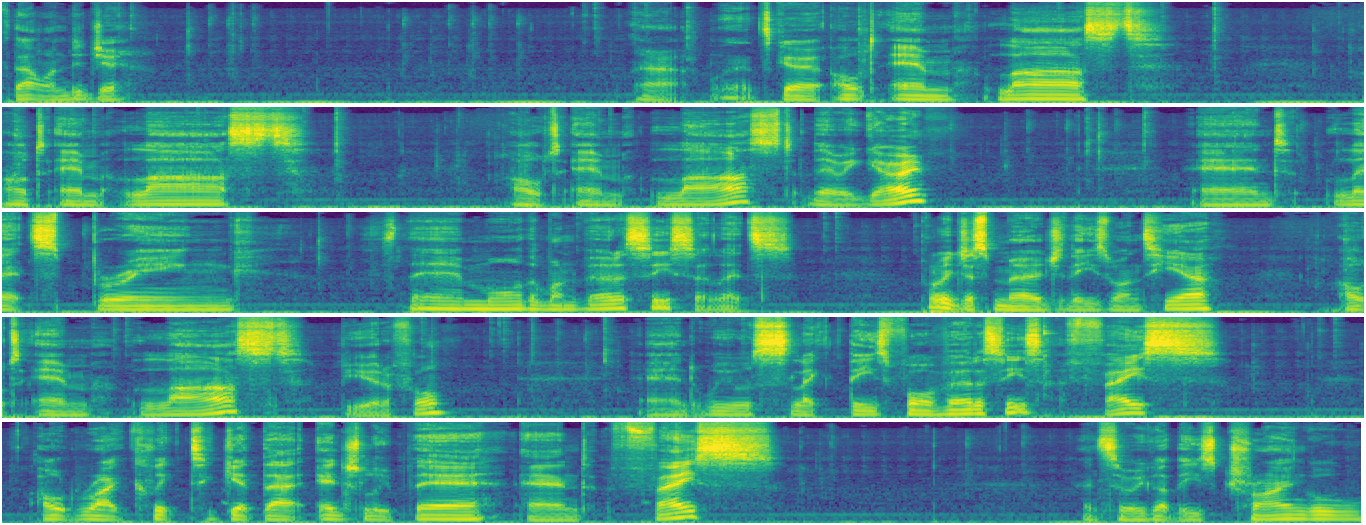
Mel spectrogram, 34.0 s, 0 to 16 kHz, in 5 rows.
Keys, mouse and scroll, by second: 0.2-2.8 middle drag, 0.2 z, 3.2 shift+right click, 4.3 alt+m, 5.3 right click, 5.8 shift+right click, 6.9 alt+m, 7.8 right click, 8.1 shift+right click, 8.3 shift+right click, 9.4 alt+m, 10.1-10.5 scroll down 1, 10.6 middle click, 10.9 Tab, 11.8 Tab, 12.0 middle click, 12.4 shift+middle click, 13.0 middle click, 14.3-14.8 scroll up 1, 14.8 right click, 15.4-15.7 scroll up 1, 15.9 middle click, 15.9-16.5 scroll up 1, 16.8 shift+right click, 18.9 shift+right click, 20.3 alt+m, 21.6 shift+middle click, 22.0-22.5 scroll down 2, 22.5 right click, 22.9 shift+right click, 23.3 middle click, 24.1 shift+right click, 24.7 shift+right click, 25.7 f, 25.8 scroll down 1, 26.2 middle click, 27.1 alt+right click, 27.5 scroll down 1, 27.9-30.8 shift+middle drag, 30.4 f, 31.3 Tab, 31.5 middle click.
